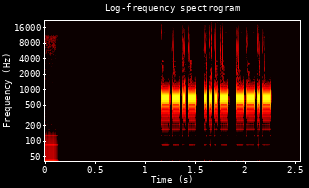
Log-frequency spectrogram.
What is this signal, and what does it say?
Morse code, heard as a keyed tone, about 46 wpm, 700 Hz. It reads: QVQ
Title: USA Call Sign Postfixes - 3 Letters 45wpm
